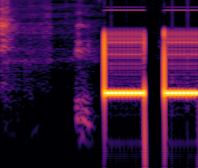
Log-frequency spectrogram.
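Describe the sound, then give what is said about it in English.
An outgoing phone call's ringing tone, from a call made on Tuesday to organise a dinner: two loud, buzzy, steady mid-pitched rings with a short gap between them, preceded by a faint rustle and a brief soft thump. “And this is the call we made on Tuesday trying to organise a dinner.”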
